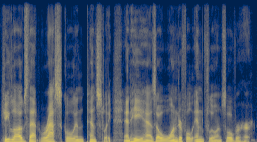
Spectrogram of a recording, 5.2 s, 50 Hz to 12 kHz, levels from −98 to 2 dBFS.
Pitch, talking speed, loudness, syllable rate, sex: 115 Hz, 150 wpm, -19 LUFS, 4.8 syllables/s, male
